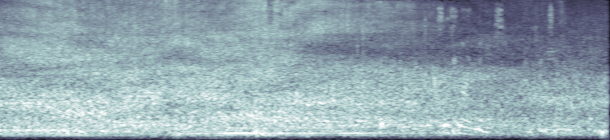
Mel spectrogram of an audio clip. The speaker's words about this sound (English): I can hear the roads very wet.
